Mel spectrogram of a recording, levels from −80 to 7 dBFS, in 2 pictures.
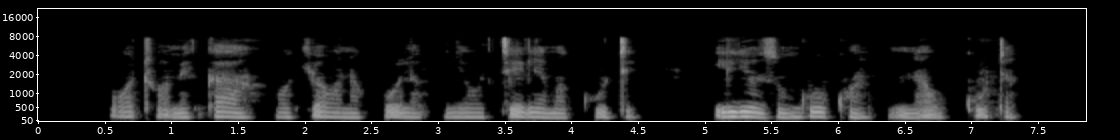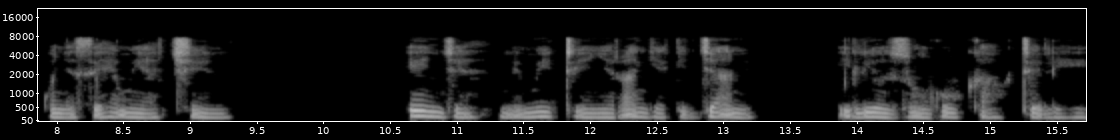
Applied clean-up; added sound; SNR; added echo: none; none; none; none.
